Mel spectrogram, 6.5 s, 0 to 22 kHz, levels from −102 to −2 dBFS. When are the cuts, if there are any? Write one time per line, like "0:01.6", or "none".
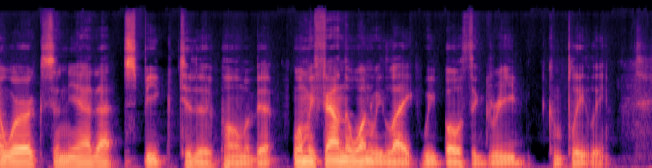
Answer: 0:01.2
0:02.9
